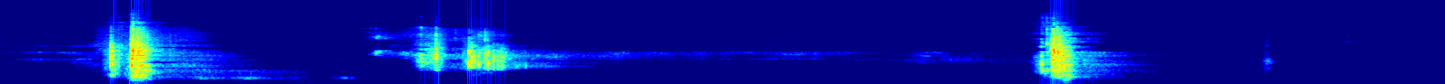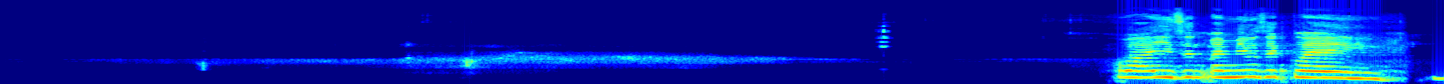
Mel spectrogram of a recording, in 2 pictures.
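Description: A young woman speaks close by, in short bursts.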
